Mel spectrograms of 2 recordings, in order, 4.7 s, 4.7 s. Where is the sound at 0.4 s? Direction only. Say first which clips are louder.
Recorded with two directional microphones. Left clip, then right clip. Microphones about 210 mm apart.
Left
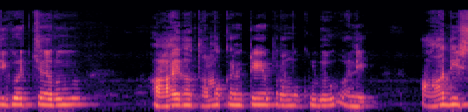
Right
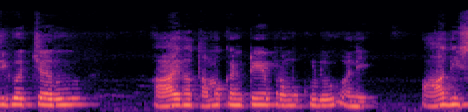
Right 1 dB; centre (ahead or behind).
